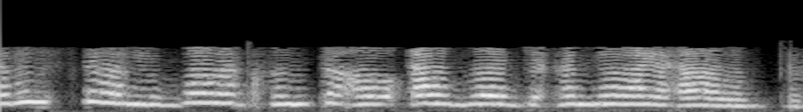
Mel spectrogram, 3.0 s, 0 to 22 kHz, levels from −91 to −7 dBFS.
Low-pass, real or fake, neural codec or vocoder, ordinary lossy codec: 7.2 kHz; fake; codec, 16 kHz, 0.5 kbps, FreqCodec, smaller model; AAC, 16 kbps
